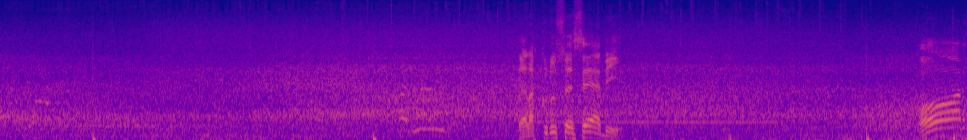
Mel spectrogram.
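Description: A football is kicked with short dull thuds.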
